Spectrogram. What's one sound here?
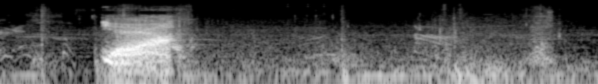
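Blades clash and clang in a fight.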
